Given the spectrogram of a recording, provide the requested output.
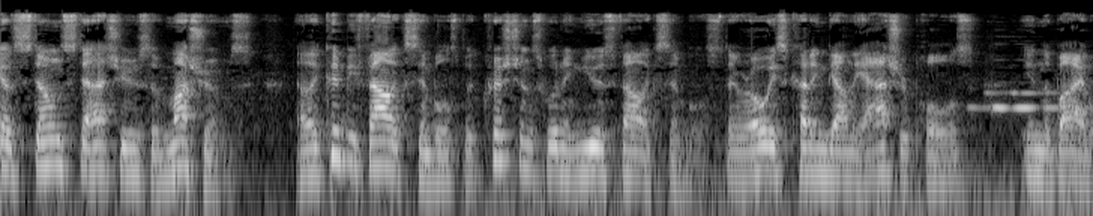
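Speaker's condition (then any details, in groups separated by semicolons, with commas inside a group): No condition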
